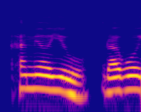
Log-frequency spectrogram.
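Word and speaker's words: 髪結う: 다음 어귀는 한자가 터럭 발자와 맺을 결자이고 일본어로는 카미어유라고 읽으며 카미어유는 머리, 머리털, 머리카락이란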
